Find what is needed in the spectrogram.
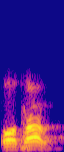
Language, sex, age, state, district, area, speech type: Assamese, male, 60+, Assam, Goalpara, urban, conversation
